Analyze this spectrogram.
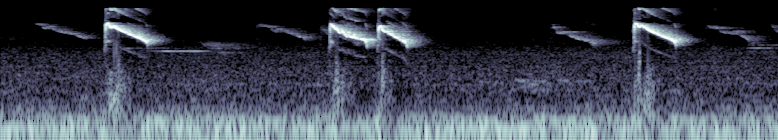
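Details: Javan white-eye, a kept songbird, in ngalas style intended to get other birds singing: sharp high notes sweeping down in pitch, spaced about a second apart, one doubled, with soft fainter twitters between.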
